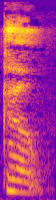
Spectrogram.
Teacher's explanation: The most important thing to remember about diphthong is the first part of the sound takes much longer and stronger than the second part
